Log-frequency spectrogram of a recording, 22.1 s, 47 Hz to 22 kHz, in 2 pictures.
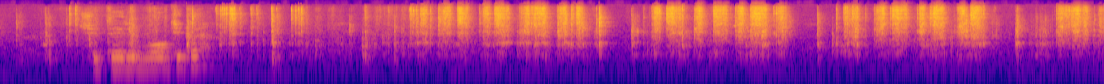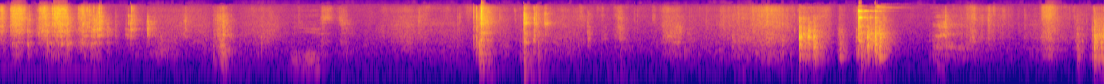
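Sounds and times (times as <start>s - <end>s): ratchet wrench clicking: 2.1s - 3.1s.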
